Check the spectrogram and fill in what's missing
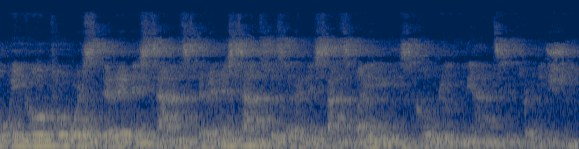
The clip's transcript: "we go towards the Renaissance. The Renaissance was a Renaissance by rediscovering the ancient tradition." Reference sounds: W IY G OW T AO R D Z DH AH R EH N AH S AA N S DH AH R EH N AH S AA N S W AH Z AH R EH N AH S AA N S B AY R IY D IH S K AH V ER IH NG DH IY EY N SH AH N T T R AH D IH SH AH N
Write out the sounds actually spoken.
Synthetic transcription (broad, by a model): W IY G OW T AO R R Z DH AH R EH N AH S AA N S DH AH R EH N AH S AA N S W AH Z AH R EH N AH S AA N S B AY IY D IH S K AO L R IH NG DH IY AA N S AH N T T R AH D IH SH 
